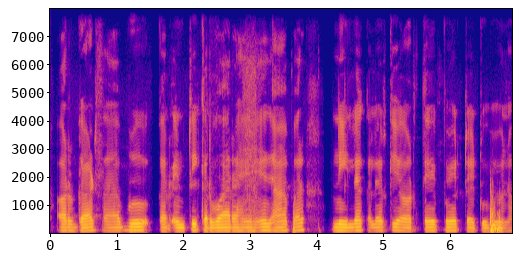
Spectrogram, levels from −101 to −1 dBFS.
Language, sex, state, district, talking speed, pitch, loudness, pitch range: Hindi, male, Uttar Pradesh, Lucknow, 155 wpm, 110 Hz, -18 LUFS, 105-115 Hz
